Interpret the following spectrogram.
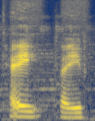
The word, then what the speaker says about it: kayfabe: in plain English book kayfabe pronounce two syllables K fave used both as a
